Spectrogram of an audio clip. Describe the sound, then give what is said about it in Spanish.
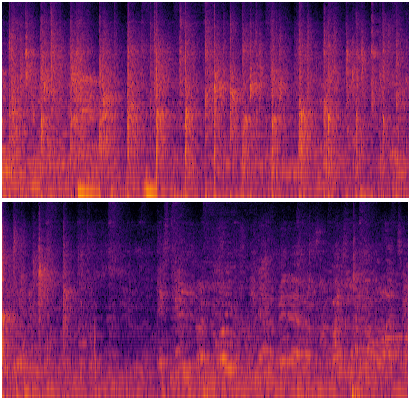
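Applause from a live audience at an in-person show: a burst of brisk hand clapping over the first few seconds, then thinning into scattered claps beneath crowd chatter and talking voices. “¡Dame un aplauso!”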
